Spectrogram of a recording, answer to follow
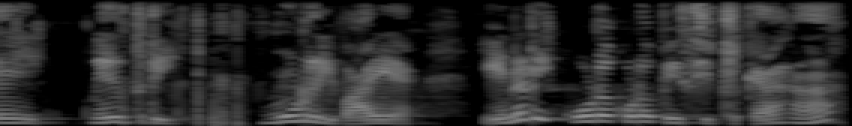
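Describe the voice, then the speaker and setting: A woman voices a bossy elder sister-in-law with a high, commanding voice. She scolds the younger women and insists on keeping the family together. It is a Tamil audio drama. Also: expressive, fairly quick, darkish tone, a little hiss or hum. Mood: indignant.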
